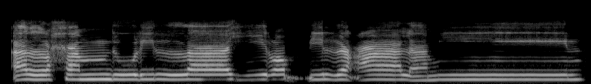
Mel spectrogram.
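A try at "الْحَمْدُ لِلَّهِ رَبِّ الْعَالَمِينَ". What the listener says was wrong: Tadi keputus antara Robbil. Coba sekali lagi, Umi.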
